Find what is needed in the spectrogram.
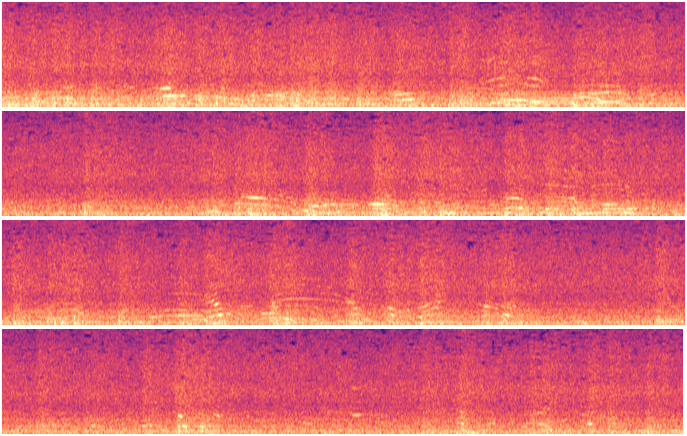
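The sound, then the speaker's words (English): Floodwater rushes through a dry desert wadi in a steady, churning, loud roar, with continuous turbulent splashing and no pauses. It is a flash flood from a rainstorm miles away, while no rain falls at the wadi. “This rainstorm occurred miles away. And in just minutes, it floods this wadi.”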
